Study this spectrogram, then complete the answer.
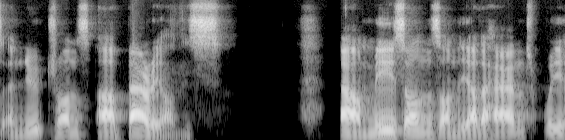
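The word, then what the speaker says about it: meson: Barons and you've got mison. So mison are one type of hadron and barons are another type of hadron. Sometimes mison pronounce maison. I don't like that.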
